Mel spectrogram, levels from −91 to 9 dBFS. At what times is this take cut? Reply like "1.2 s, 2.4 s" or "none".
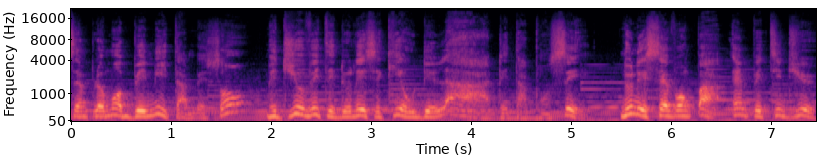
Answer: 1.8 s, 5.3 s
